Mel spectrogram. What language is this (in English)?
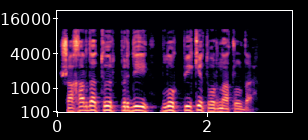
Kazakh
